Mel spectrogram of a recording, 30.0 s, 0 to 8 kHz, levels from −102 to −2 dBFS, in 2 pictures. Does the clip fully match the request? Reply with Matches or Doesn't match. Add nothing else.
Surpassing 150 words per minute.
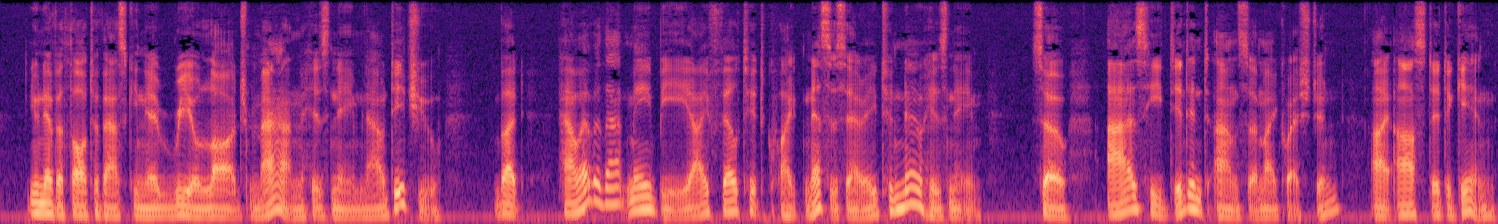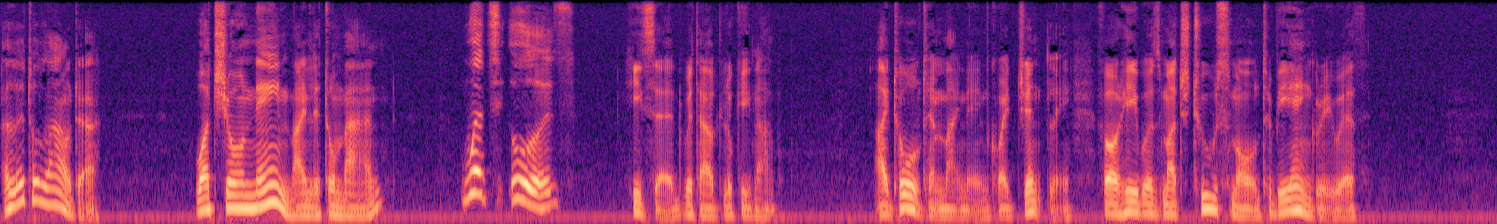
Doesn't match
